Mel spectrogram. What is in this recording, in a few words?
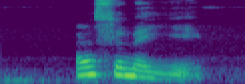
"ensommeillé", French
